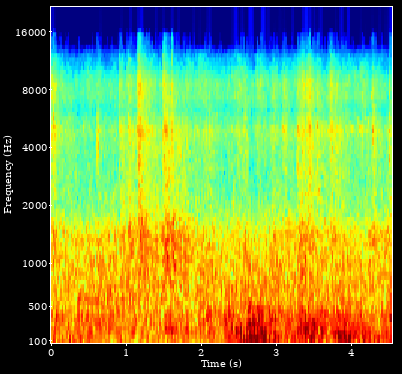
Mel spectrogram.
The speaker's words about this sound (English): It's the crashing and grinding of the giant tunneling machine known as Bertha. Today, it dug its way back into the daylight after a 2-mile-long trip under the city's downtown.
